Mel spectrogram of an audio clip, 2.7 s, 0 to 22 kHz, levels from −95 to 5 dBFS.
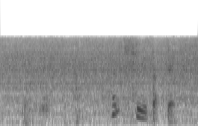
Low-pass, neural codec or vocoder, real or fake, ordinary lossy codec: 7.2 kHz; vocoder, 44.1 kHz, 128 mel bands, Pupu-Vocoder; fake; MP3, 64 kbps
